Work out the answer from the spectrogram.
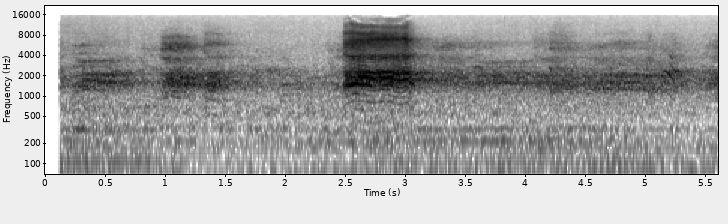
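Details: Crows from a colony over city rooftops near Blücherplatz in Kiel, Germany: hoarse caws, one loud and nearer near the middle, with fainter calls around it over a steady urban hum.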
